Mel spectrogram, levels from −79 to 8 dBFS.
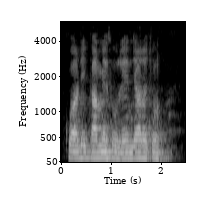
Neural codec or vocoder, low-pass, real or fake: none; 5.4 kHz; real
